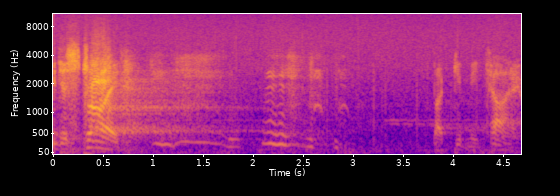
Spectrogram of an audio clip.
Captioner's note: Bruno crying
